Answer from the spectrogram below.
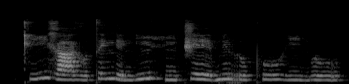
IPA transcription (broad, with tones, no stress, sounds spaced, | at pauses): kʰ iː˨˦ ɣ aː˨ ɣ ʊ˨ t e˦ ŋ eː˨ ŋ ɣ ĩ˦ h ĩ˨ t͡ʃ eː˦˨ b ĩ˦ r u˨ pʰ uː˦ ɣ iː˨ ŋ l u˨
